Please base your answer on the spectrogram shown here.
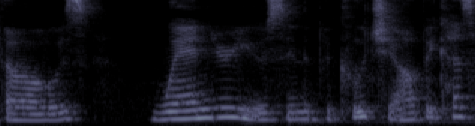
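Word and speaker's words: Bakuchiol: And a lot of people have a hard time pronouncing this name. It's it's called Buchial.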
